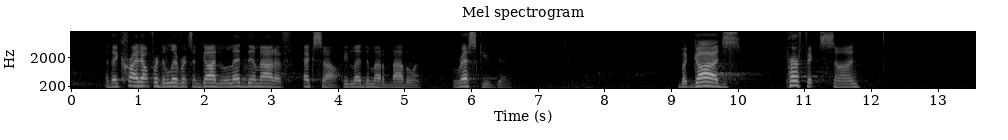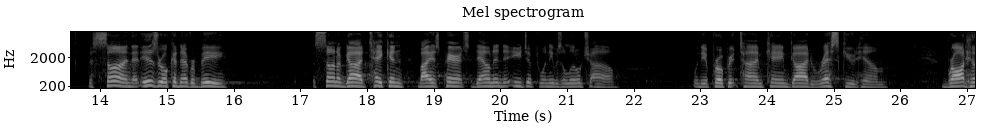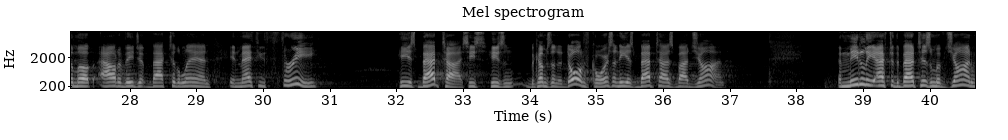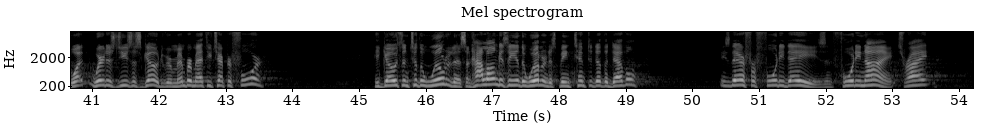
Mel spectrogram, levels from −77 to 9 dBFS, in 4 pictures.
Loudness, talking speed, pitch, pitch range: -32 LUFS, 145 wpm, 190 Hz, 155-220 Hz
